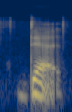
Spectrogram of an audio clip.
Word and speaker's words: debt: It looks like a B, but you don't hear a B at all. Debt. The vowel is like head, so keep your jaw more closed.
